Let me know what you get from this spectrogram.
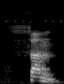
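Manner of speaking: short neutral vowel in सन, rhyming with fun; correct vowel. Shown as a demonstration. Teacher shows pupils how s-o-n is read, short vowel. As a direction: say सन with a short 'uh', like sun. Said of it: "ओ का उच्चारण आ में".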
